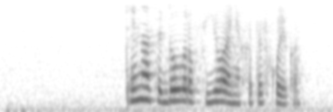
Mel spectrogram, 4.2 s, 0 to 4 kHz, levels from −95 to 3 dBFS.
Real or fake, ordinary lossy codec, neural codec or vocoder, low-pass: fake; AAC, 32 kbps; vocoder, 44.1 kHz, 128 mel bands every 256 samples, BigVGAN v2; 3.6 kHz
